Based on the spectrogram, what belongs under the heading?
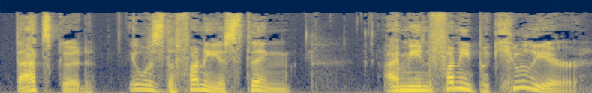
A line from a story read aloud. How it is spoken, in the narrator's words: she clarified hastily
